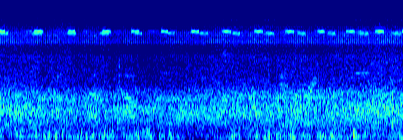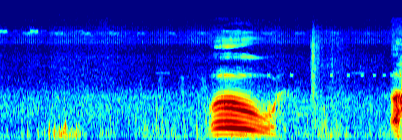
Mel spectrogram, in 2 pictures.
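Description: A person's single drawn-out wordless exclamation, its pitch rising then falling, about six seconds in, against an otherwise quiet background.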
